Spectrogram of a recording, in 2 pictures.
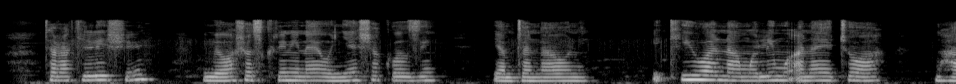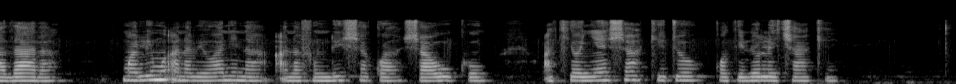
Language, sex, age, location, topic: Swahili, female, 18-24, Nairobi, education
